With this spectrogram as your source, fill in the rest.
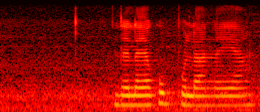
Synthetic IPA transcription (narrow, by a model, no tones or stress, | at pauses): d͡ɮɛlajakupulanaja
